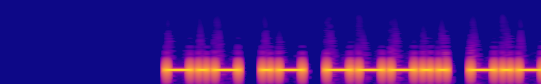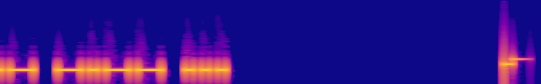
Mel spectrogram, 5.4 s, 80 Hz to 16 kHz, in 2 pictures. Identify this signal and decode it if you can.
Morse code, heard as a keyed tone, about 30 wpm, 700 Hz. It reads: KA8YYS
